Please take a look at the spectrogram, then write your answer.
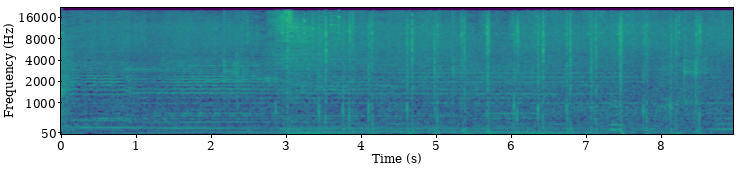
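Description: Horse hooves gallop at a steady, rapid clip-clop rhythm in the Witcher 3 video game, close and fairly loud, with game music sustained underneath and a brief stretch of louder footfalls.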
